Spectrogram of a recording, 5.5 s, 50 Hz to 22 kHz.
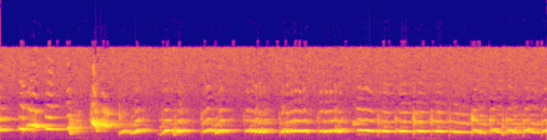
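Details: Excited Serbian Slavujar canary recorded in Belgrade in 2016. Varied chirps open the phrase, then a long, even, rolling trill holds at one middle pitch for several seconds.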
